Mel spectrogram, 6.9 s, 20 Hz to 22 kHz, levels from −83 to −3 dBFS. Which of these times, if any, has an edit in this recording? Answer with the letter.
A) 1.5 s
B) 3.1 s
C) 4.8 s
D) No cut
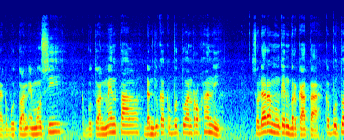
C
